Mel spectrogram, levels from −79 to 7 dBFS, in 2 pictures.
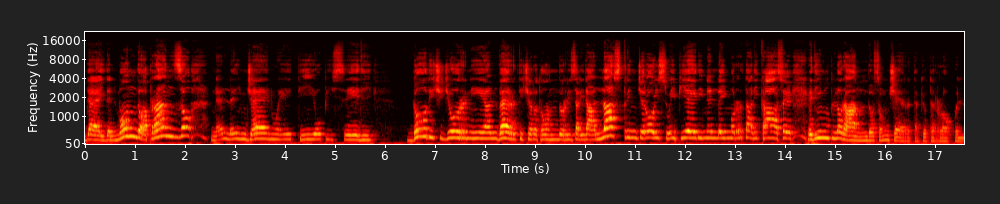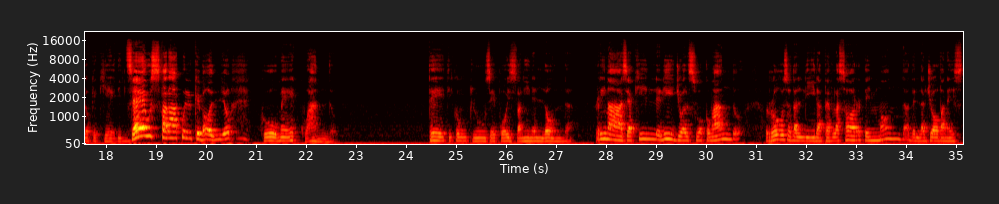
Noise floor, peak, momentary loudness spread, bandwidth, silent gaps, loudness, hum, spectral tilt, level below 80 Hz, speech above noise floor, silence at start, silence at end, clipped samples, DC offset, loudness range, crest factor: -64 dBFS; -8 dBFS; 15 LU; 16.5 kHz; none; -28 LUFS; none; -4.5 dB/octave; -64 dBFS; 36 dB; 0 s; 0 s; under 0.1%; 0.4%; 12 LU; 22 dB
